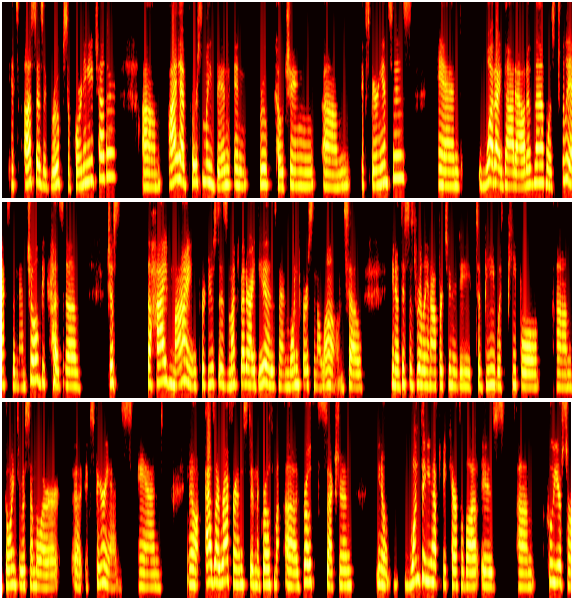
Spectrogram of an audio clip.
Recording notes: Today’s episode is the audio from the webinar I hosted last week.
